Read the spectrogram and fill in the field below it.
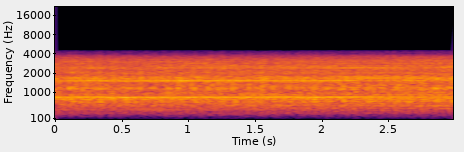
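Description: A 2001 Alfa Romeo 147 T Spark engine drones steadily and evenly at a constant level throughout with no revving, idling close by after a jump start.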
